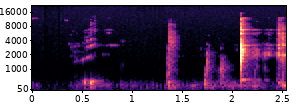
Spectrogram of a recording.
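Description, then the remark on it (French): Glass clinks a few times as someone takes a sip: soft low handling noises, then several sharp taps and one bright, ringing clink, fairly quiet with no talking. “Enfin, je peux comprendre, je prends une gorgée de play.”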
